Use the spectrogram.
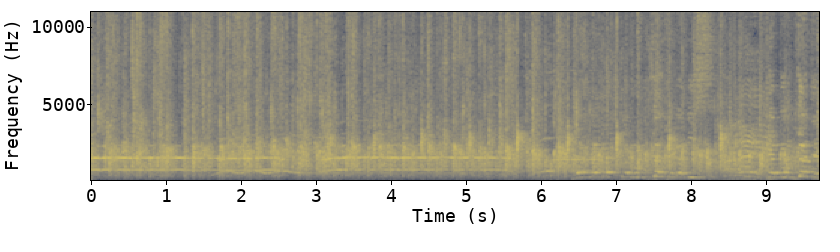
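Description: A church congregation claps and cheers loudly and continuously, dense applause filling the space while a voice carries on over it.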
